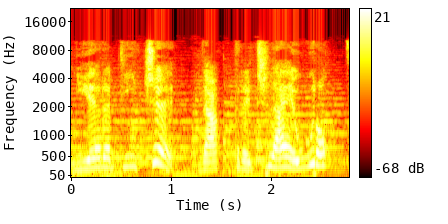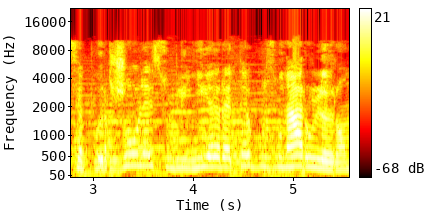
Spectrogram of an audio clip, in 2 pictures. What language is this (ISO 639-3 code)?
ron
